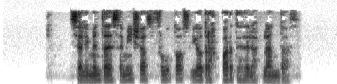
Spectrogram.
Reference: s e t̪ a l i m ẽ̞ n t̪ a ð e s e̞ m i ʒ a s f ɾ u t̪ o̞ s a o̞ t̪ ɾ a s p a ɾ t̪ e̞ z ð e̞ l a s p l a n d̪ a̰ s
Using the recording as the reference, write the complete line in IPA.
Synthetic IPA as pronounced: s e a l i m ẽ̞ n t̪ a ð e s e̞ m i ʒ a s f ɾ u t̪ o̞ s i o̞ t̪ ɾ a s p a ɾ t̪ e̞ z ð e̞ l a s p l a n t̪ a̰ s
